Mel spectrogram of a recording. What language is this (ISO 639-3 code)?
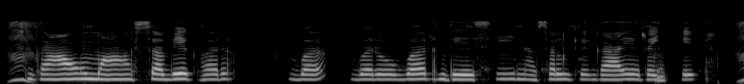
hne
